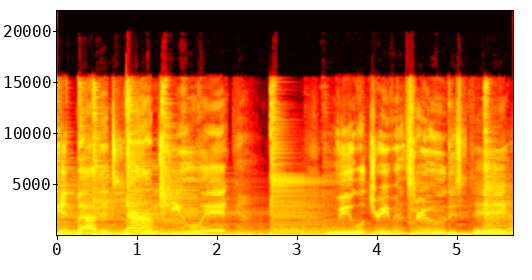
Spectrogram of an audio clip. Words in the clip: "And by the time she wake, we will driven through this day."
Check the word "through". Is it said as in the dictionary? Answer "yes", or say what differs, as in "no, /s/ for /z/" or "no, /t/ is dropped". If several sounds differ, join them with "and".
yes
